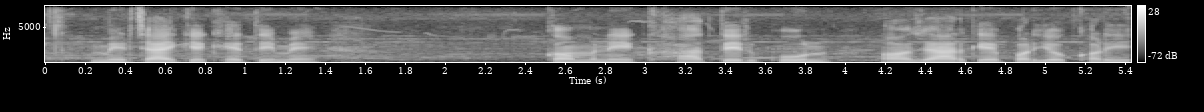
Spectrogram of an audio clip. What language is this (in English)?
Maithili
